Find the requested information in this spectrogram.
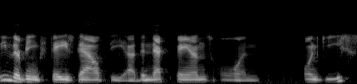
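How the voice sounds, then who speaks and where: This man has an American accent and an unremarkable speaking voice. He talks at a medium pitch and moderate pace with ordinary pitch variation. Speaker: birder. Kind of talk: casual chat. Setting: phone call.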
